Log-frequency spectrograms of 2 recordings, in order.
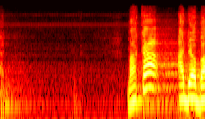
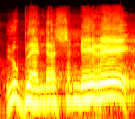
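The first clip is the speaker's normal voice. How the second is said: loud fed-up snap at the husband; fed-up outburst; 9 dB louder than usual. Acted. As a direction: blurt it out loud, done with it. Wife snaps at husband. (bentakan keras istri yang kesal)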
